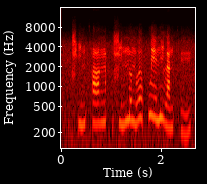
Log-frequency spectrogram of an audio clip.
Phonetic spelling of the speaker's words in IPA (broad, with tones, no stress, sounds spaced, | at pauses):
t͡ɕʰ i˧˥ ŋ t̪ʰ ɑ˥ ŋ | ɕ i˧˥ n n̪ ɤ˥˧ ŋ l ɤ˥˧ pʰ w e˥˧ ɪ̯ n̪ i˥˩ l a˧˥ n t̪ʰ y˨˩˦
